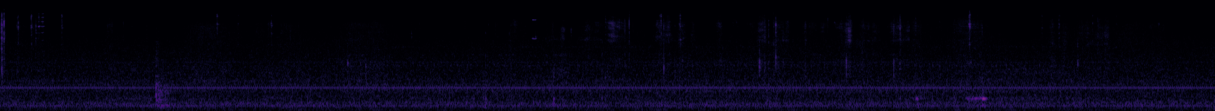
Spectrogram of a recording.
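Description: Very quiet room with a steady faint hum, and scattered faint ticks and small clicks of hands working fly-tying materials and small scissors at a vise, a little louder about ten seconds in.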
